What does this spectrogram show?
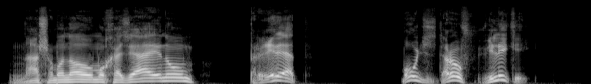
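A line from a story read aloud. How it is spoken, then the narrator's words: Shouted in chorus. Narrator (Russian): гаркнул экипаж в 4 глотки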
